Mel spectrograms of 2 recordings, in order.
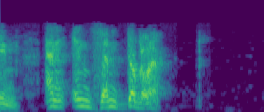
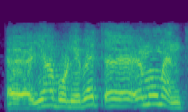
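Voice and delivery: raised, louder voice, breaking off the call; 4 semitones higher, 8 dB louder than usual. Acted. President loudly holding the general on the line, calling out. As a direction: call out over the phone mix-up.

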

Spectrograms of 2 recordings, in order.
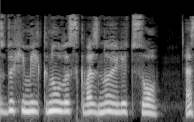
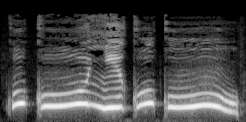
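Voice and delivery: high, loud, long-drawn cuckoo riddle; mysterious cuckoo; 10 semitones higher, 8 dB louder, much slower than usual. Acted. Cuckoo answering about the key, mysteriously. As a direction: stretch the final call enigmatically. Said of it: "последовал тот же загадочный ответ".

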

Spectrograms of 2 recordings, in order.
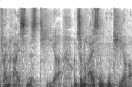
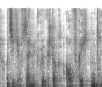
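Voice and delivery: plain reading voice

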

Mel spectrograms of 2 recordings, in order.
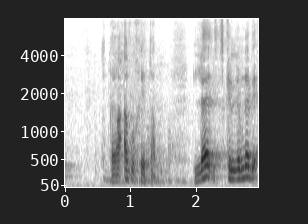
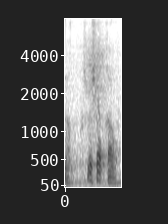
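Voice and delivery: ordinary delivery

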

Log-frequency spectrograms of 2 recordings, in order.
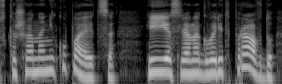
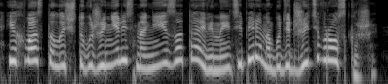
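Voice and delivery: голос девицы; 8 semitones higher than usual. A narrator's reading. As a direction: pipe up to tell on someone. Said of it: "добавила одна из девиц". (высоким голоском девицы-ябеды)

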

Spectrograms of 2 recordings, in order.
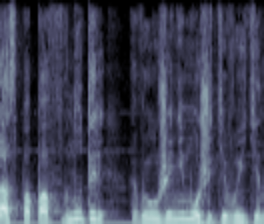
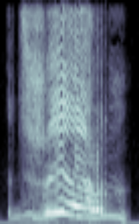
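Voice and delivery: high, loud, stretched-out cry; alarmed call; 10 semitones higher, 7 dB louder than usual. A narrator's reading. Dil calls his apprentice, alarmed. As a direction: yelp the name in alarm. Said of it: "окликнул Диль, вытаращив глаза".

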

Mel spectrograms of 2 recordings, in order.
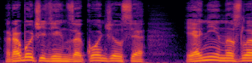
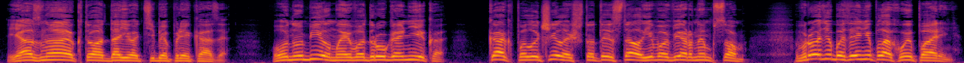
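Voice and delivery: louder, higher-pitched indignation; angry accusation; 4 semitones higher, 4 dB louder than usual. A narrator's reading. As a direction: confront a man who serves your friend's killer. Ralph angrily confronts Dorgan over killing. (гневно, с обвинением)

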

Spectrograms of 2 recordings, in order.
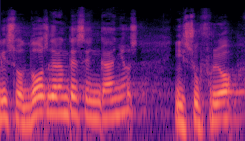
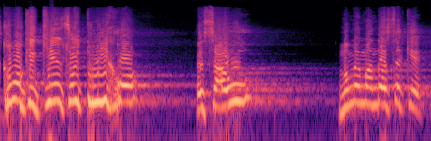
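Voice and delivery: high, loud, puzzled son; confused Esaú; 10 semitones higher, 9 dB louder than usual. Retold or imitated. Son answering his startled father, high and puzzled. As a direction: protest that it is really you.

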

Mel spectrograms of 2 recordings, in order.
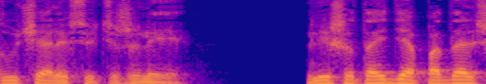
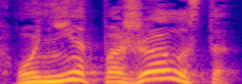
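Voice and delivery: loud, higher cry of entreaty; pleading; 5 semitones higher, 7 dB louder than usual. A narrator's reading. Джил begging the king to spare the donkey, pleading. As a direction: beg urgently, voice raised. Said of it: "взмолилась Джил".

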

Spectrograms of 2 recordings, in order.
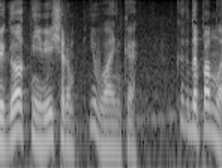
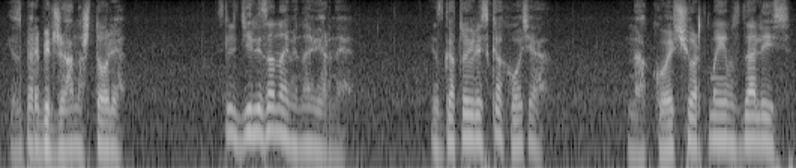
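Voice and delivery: put-on gruff old man, tense; 2 semitones lower, 3 dB quieter than usual. A narrator's reading. Old man's tense warning. (старик, тихо и напряжённо)

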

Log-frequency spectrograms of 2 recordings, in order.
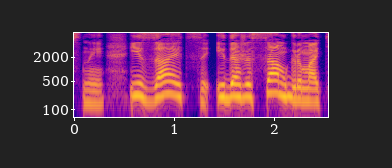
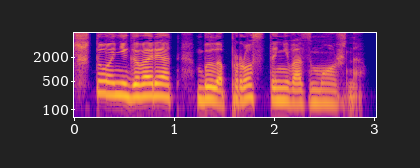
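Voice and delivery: usual speaking voice

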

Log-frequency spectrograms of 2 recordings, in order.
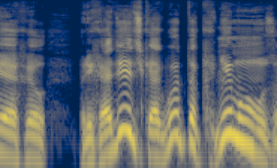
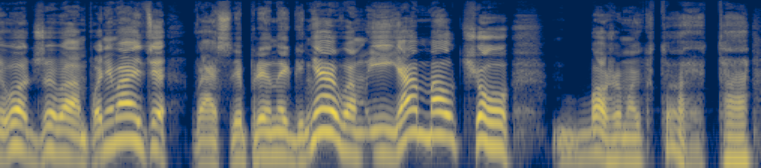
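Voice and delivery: ordinary delivery, nothing marked

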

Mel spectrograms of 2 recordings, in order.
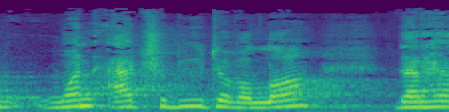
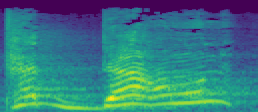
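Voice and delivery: تَدَّعُونَ with the middle d held hard; emphatic doubled consonant; 6 semitones higher, 5 dB louder, much faster than usual. Shown as a demonstration. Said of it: "is with more emphasis".

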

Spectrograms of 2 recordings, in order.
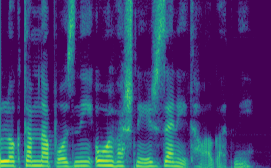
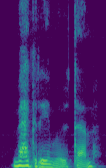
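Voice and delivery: ordinary delivery, nothing marked

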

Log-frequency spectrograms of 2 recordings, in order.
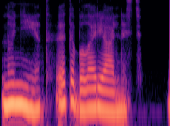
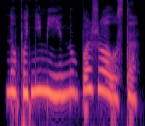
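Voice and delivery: soft, high desperate begging; pleading; 8 semitones higher, 7 dB quieter than usual. Acted. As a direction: beg him quietly through tears. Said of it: "умоляла в трубку".

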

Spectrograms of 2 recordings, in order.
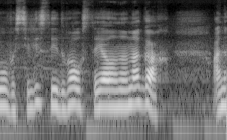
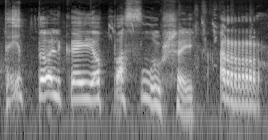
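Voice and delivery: hoarse mocking raven; 5 semitones higher, 4 dB louder, slower than usual. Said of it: "хрипло рассмеялся Ворон".

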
